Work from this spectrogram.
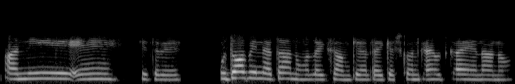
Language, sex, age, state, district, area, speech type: Goan Konkani, female, 18-30, Goa, Quepem, rural, conversation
